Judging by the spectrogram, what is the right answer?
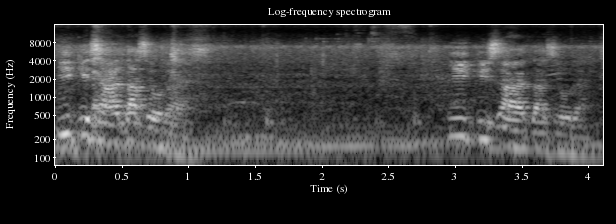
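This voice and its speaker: A man's voice: on the high side, very animated, normal speed. A man teaching English grammar to a class, repeating points and quizzing his students. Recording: echoey room, faint hiss.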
